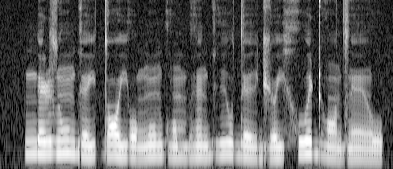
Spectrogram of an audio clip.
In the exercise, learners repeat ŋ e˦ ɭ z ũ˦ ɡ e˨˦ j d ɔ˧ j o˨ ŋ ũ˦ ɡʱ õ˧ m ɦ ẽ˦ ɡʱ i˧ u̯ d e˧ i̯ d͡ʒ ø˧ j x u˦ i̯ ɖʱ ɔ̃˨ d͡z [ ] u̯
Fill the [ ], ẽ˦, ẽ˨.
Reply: ẽ˨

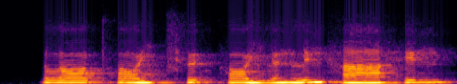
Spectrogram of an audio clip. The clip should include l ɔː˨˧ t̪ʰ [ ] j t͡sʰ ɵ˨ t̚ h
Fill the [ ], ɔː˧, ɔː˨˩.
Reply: ɔː˨˩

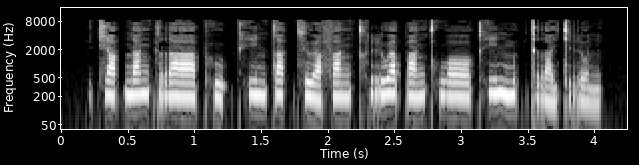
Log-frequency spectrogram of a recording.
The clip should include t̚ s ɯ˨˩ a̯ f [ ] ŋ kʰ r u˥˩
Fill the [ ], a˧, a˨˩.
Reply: a˧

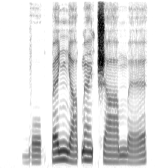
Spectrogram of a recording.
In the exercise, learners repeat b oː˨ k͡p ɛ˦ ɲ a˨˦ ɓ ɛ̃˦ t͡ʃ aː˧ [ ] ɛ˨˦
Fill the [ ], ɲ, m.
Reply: m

